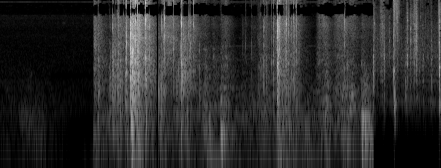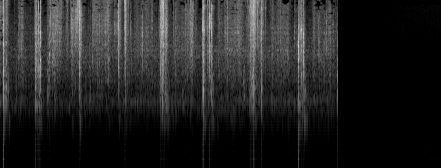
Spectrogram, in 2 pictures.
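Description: Groceries being unpacked: plastic packaging crinkling and rustling with many sharp clicks and taps as items are handled and set down. It starts about a second and a half in, sounds fuller at first, turns thinner and more clicky halfway through, and stops shortly before the end.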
